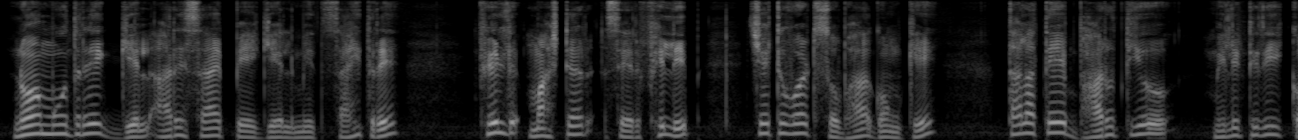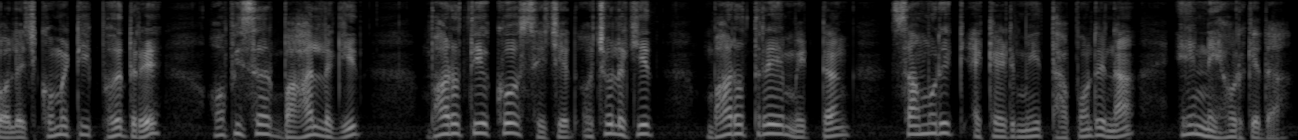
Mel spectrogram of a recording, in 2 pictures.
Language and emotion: Santali, neutral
